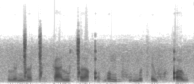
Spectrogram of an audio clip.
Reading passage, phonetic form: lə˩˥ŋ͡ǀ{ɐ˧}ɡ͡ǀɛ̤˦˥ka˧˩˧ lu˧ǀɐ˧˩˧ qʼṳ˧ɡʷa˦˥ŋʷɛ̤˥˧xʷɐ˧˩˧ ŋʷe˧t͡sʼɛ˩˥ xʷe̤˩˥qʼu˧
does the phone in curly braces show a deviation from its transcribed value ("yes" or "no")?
yes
